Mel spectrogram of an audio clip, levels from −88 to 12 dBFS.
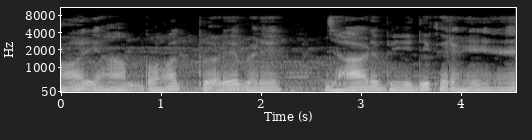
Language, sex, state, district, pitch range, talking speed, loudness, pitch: Hindi, male, Punjab, Fazilka, 95-110 Hz, 145 wpm, -18 LUFS, 100 Hz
